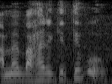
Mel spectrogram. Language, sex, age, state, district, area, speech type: Odia, male, 45-60, Odisha, Kendrapara, urban, spontaneous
